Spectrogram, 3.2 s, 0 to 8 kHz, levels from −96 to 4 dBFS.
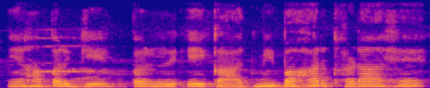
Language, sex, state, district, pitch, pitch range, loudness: Hindi, female, Rajasthan, Jaipur, 210 Hz, 195-215 Hz, -18 LUFS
